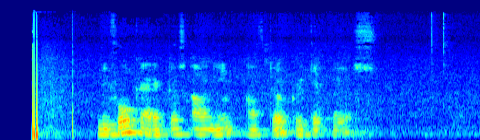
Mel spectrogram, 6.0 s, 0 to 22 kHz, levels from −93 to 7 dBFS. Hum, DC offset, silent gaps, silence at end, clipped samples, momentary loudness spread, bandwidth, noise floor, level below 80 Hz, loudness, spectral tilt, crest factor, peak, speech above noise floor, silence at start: none; under 0.1%; none; 1.35 s; under 0.1%; 23 LU; 16.5 kHz; -58 dBFS; -44 dBFS; -30 LUFS; -7 dB/octave; 28 dB; -2 dBFS; 28 dB; 0.4 s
